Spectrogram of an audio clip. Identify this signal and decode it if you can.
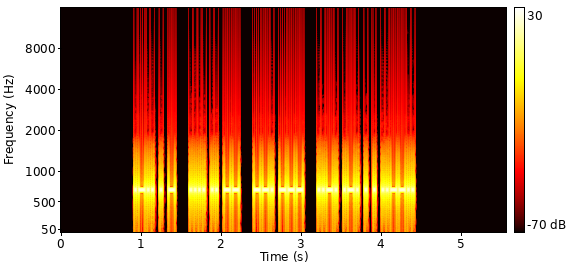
Morse code, heard as a keyed tone, about 44 wpm, 700 Hz. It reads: LET HIM GO FREE?
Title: Sentences from Top 500 Words 45wpm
